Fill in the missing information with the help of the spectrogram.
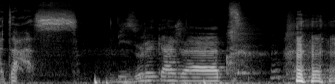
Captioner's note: laughs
